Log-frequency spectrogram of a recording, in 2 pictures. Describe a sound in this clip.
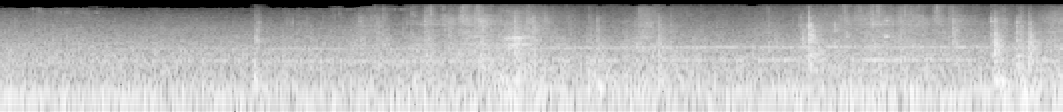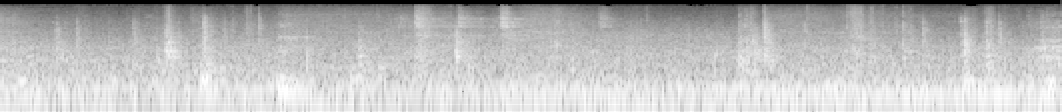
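A chain-link fence rattles as a man climbs it.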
